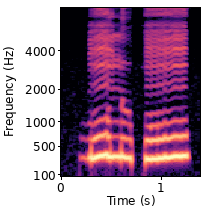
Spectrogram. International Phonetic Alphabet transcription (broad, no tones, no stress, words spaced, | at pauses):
bõnɯ põ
